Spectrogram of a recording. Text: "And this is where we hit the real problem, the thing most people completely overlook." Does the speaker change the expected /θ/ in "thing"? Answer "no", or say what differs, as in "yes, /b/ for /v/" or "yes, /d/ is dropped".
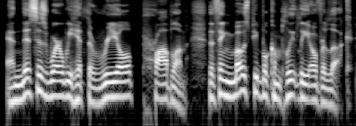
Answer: no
